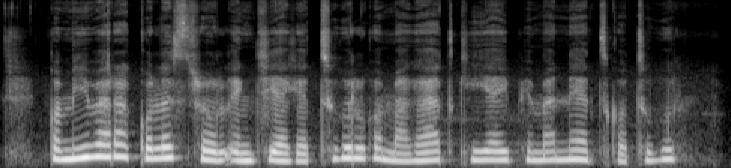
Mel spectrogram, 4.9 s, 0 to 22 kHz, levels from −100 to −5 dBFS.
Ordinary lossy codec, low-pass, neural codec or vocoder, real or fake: none; none; none; real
